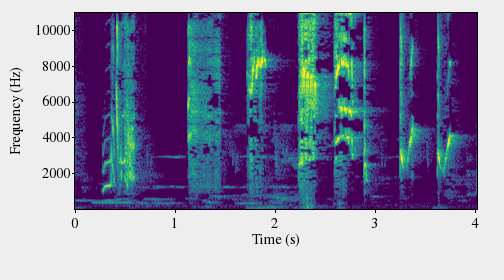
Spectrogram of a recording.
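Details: Male black-winged starling producing harsh, grating bursts and loud rasping notes, ending with two short twisting whistles.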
